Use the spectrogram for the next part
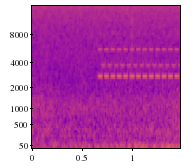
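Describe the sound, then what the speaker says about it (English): A telephone rings in the horror video game Linger, a faint, thin tonal ring that starts midway through and sits over a quiet, hissy ambience. "I think I heard the phone going off in here."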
